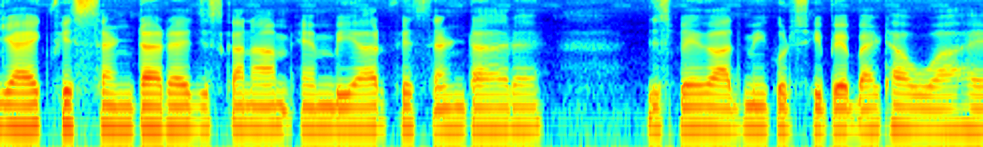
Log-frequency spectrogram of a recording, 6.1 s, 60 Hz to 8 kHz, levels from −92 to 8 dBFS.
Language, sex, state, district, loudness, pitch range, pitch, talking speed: Hindi, male, Uttar Pradesh, Muzaffarnagar, -19 LUFS, 115-120 Hz, 120 Hz, 195 wpm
